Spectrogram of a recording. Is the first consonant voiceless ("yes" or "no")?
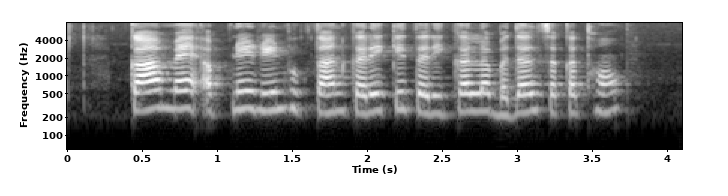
yes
